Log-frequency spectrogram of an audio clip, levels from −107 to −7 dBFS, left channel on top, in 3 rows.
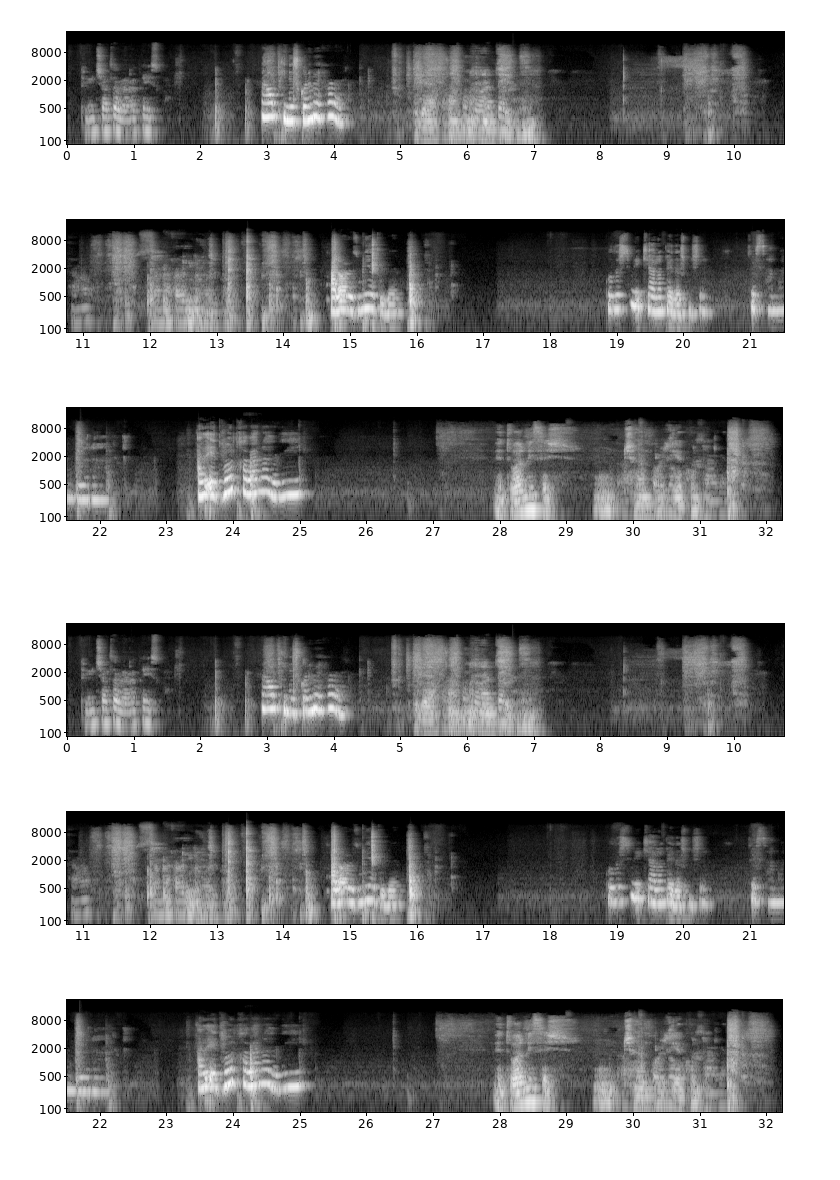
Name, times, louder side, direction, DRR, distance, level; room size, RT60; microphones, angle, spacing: voice 1, 0.2-1.4 5.6-6.7 10.8-11.1 11.8-13.3 29.8-31.5, equal, 10° right, 0.4 m, -38 dB
voice 2, 2.9-4.2 14.7-15.7 18.9-20.4 21.0-22.1 23.5-25.1, left 3 dB, 75° left, 0.4 m, -21 dB
voice 3, 5.2-7.0 9.2-10.2 11.4-12.7 13.1-14.4 15.9-16.0 21.6-21.7 22.1-22.2 27.1-27.3 27.9-29.1 29.4-31.0 31.4-32.1, right 1 dB, 70° right, 0.9 m, -30 dB
2.2 x 2.2 x 2.8 m
head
